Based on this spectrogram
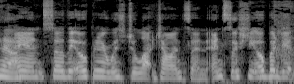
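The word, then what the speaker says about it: Jillette Johnson: so the opener was Gillette Johnson and so she opened it by saying my name is July like the razor the best a man can get but with a J yeah I think I'm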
